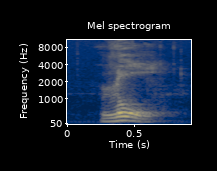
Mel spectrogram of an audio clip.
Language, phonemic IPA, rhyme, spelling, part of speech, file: Dutch, /lɔl/, -ɔl, lol, noun / interjection, Nl-lol.ogg
- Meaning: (noun) fun; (interjection) LOL ("laughing out loud", expression of mirth)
